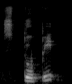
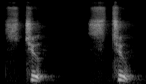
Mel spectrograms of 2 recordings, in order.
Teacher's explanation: del inglés que Recuerden que es alveolar no dental no decimos Stupid decimos St stu Recuerden que la punta de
